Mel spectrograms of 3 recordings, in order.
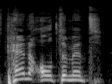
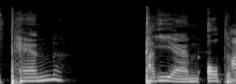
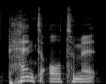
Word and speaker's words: penultimate: Packers has written his penultimate. Murphy takes five. Is there a ten penultimate? You just didn't pronounce it. It It's pen ultimate. I thought it was pent ultimate. It is penultimate.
